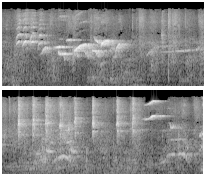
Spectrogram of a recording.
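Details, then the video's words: Caged Javan white-rumped shama, Larwo type, singing at a contest hanging: a quick run of sharp, high whistled phrases opening the clip, then fainter notes among crowd chatter and clicking sounds. "MURAI BATU JAWA - LARWO BLOROK DI GANTANGAN"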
